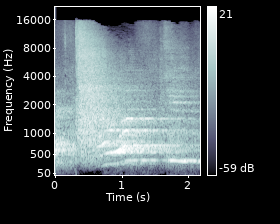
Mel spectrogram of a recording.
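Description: Dance music with held sung notes, cut by one sharp crack with a hissing tail about a third of a second in.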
